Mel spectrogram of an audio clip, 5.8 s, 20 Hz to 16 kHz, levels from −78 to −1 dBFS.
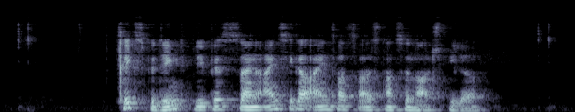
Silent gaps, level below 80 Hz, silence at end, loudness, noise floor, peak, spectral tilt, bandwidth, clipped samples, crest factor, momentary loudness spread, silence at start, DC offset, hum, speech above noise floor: none; -40 dBFS; 0.9 s; -22 LUFS; -68 dBFS; -2 dBFS; -7 dB/octave; 7.8 kHz; under 0.1%; 22 dB; 11 LU; 1.2 s; under 0.1%; none; 46 dB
